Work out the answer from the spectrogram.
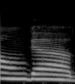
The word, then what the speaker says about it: hangars: Donc vous savez maintenant qu'on ne fait pas la liaison. Ce qui donne les 23 hangars de la zone industrielle sont fermés.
